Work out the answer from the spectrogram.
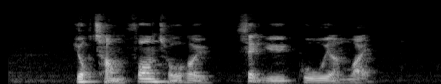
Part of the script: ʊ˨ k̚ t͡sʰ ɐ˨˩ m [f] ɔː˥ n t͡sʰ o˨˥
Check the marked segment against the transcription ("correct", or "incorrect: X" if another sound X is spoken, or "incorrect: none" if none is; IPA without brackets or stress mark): correct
